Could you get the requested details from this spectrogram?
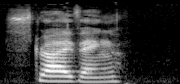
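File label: "striving", US English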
